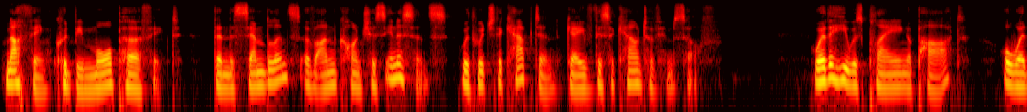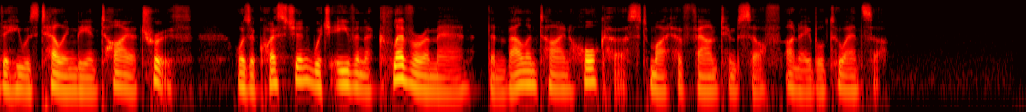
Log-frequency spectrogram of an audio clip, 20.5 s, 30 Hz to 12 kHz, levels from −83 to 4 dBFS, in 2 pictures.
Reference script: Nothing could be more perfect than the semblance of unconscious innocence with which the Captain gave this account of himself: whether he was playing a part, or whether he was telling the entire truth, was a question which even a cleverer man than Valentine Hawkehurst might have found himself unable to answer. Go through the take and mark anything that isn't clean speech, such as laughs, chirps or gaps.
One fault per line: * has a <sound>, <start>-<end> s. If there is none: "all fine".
all fine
